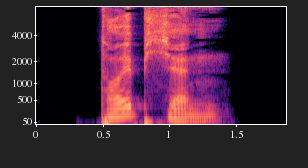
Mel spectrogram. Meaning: 1. diminutive of Taube: a small dove / pigeon 2. a term of endearment
- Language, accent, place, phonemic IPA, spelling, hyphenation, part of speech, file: German, Germany, Berlin, /ˈtɔʏ̯pçən/, Täubchen, Täub‧chen, noun, De-Täubchen.ogg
